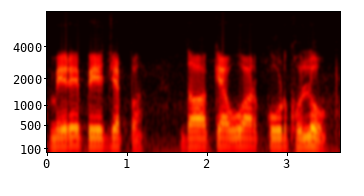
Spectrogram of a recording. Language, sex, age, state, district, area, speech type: Punjabi, male, 18-30, Punjab, Shaheed Bhagat Singh Nagar, rural, read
